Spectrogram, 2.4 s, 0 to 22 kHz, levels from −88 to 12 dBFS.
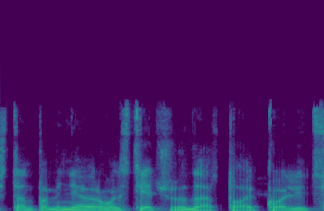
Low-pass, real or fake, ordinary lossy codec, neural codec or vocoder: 10.8 kHz; real; Opus, 24 kbps; none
